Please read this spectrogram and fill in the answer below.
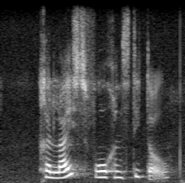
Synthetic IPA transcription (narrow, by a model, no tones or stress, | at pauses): χəlœjsfɔlˠχənstitə̰lˠ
